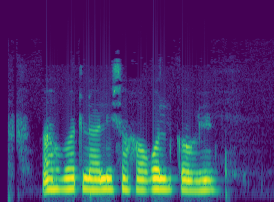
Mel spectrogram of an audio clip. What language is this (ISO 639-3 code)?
pus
